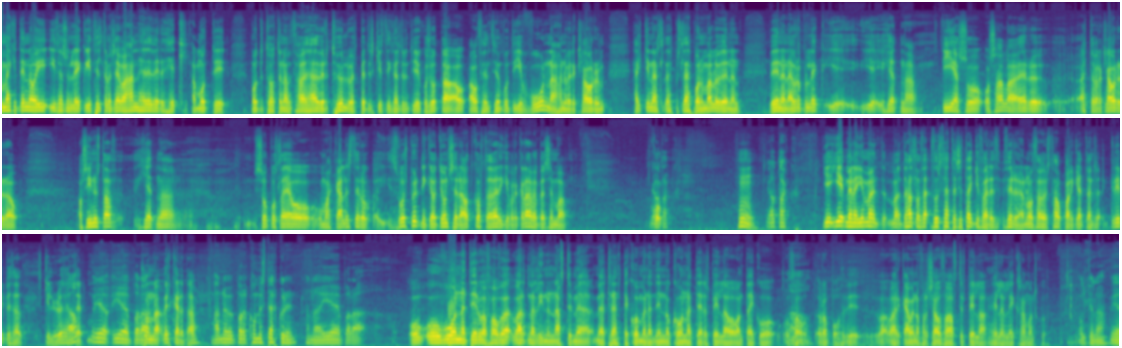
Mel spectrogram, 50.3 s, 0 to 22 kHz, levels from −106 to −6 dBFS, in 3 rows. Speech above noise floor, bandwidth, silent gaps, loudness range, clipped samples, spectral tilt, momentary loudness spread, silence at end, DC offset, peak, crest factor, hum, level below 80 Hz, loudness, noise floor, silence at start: 35 dB; 13 kHz; none; 6 LU; under 0.1%; -7 dB/octave; 12 LU; 0 s; under 0.1%; 0 dBFS; 16 dB; none; -42 dBFS; -16 LUFS; -50 dBFS; 0 s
